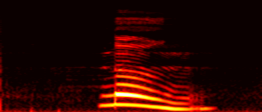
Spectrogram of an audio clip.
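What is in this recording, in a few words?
"neng", Mandarin, tone 4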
